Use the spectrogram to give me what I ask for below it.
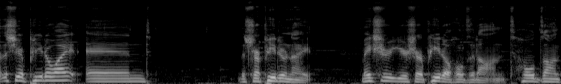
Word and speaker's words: Sharpedonite: how you get the Sharpedo white Sharpedo Knight Sharpedo KN I've been saying it wrong it's Sharpedo knight from Team Aqua if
